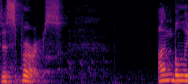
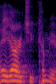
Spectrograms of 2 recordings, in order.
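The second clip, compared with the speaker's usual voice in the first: ordinary delivery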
